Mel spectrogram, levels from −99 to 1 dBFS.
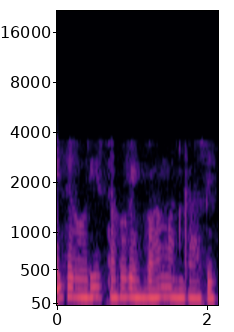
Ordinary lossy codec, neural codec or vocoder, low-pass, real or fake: AAC, 16 kbps; none; 3.6 kHz; real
